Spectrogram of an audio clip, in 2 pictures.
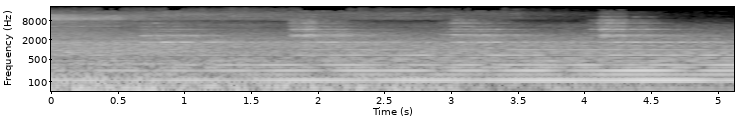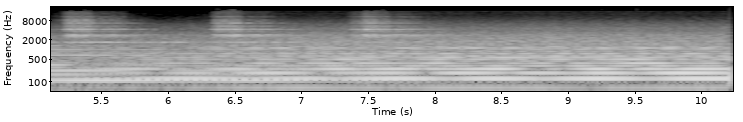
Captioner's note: bells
